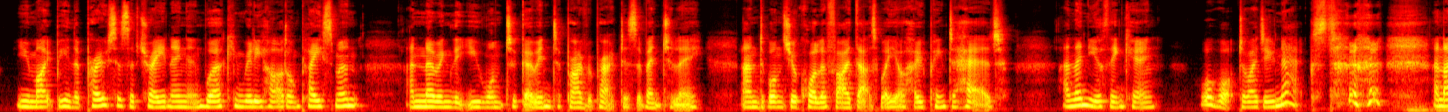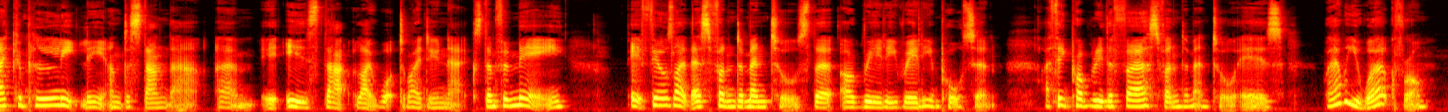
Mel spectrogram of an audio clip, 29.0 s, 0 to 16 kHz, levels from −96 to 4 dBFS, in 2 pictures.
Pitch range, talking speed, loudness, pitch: 175-205 Hz, 175 wpm, -20 LUFS, 185 Hz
